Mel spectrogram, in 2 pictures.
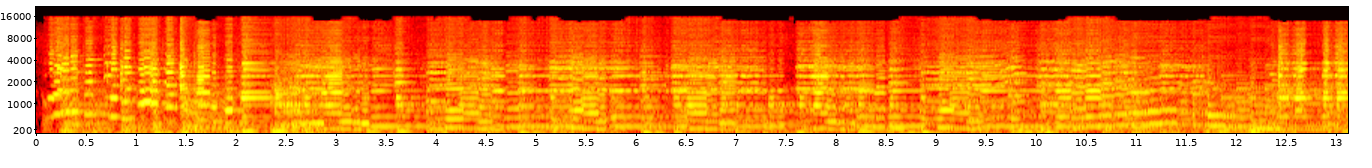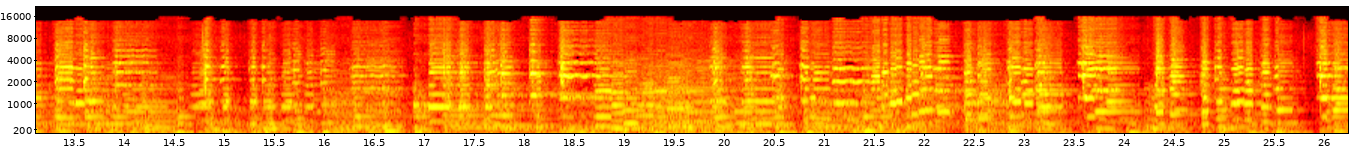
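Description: Tango quintet playing a milonga without singing: double bass keeping a steady pulsing beat under violins and bandoneon.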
